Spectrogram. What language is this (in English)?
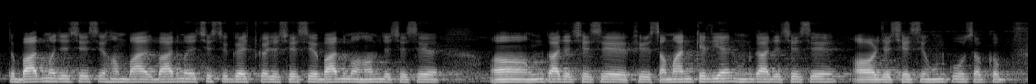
Maithili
